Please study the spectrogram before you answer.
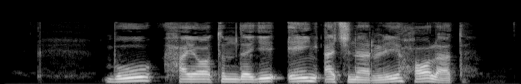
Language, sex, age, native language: Uzbek, male, 25-34, Uzbek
